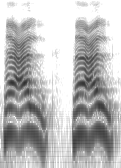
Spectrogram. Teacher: Такой скользящий, непринужденный уход, полноценное произношение звука айн. Гортанный.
